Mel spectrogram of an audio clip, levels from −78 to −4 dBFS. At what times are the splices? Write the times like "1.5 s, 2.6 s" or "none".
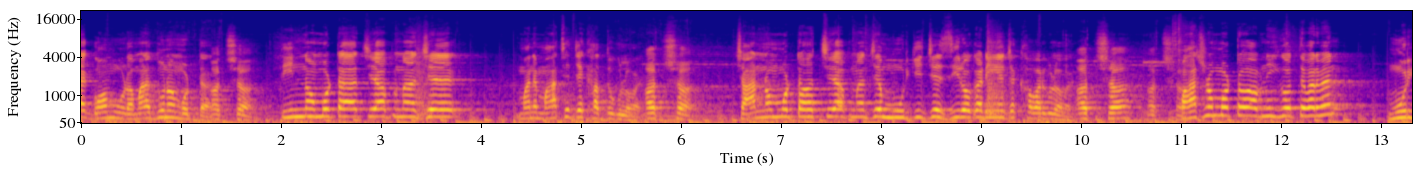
10.6 s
